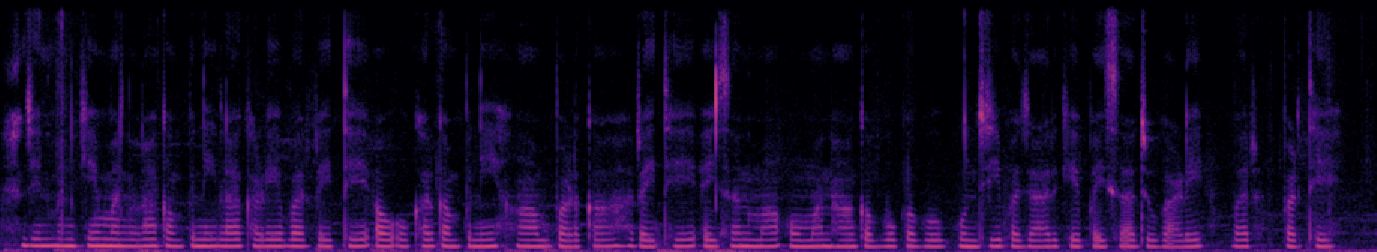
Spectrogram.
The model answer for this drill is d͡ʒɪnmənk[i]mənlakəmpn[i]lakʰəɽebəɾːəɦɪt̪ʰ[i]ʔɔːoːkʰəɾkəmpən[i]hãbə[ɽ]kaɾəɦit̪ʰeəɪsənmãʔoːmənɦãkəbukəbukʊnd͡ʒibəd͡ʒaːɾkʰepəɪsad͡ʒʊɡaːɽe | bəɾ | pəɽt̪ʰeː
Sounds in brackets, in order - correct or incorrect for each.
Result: incorrect: e, correct, incorrect: e, correct, correct

